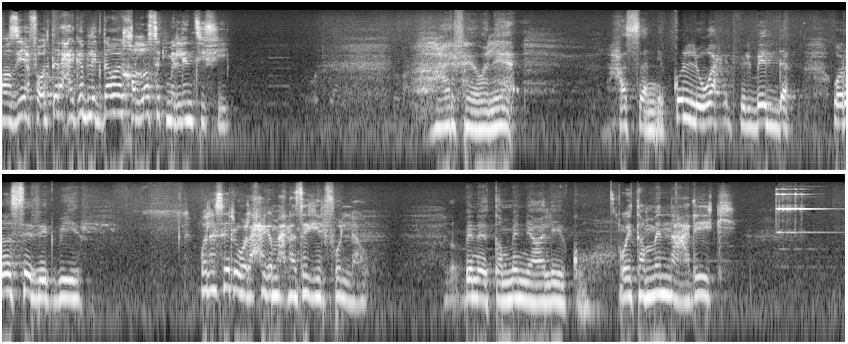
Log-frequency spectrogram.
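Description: An older woman answers calmly nearby.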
